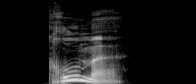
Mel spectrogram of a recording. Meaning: 1. the soft part of a baked good which is inside the crust; the crumb 2. a small, broken off piece; a crumb 3. topsoil
- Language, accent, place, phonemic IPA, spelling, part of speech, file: German, Germany, Berlin, /ˈkʁuːmə/, Krume, noun, De-Krume.ogg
